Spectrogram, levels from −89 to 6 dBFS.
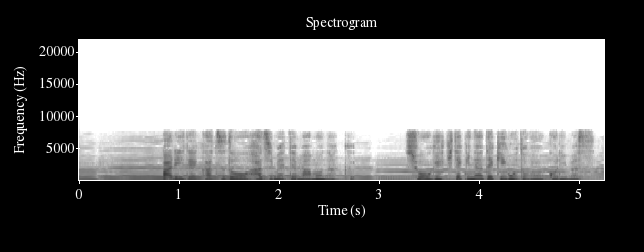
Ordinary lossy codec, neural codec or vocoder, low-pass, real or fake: none; none; none; real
